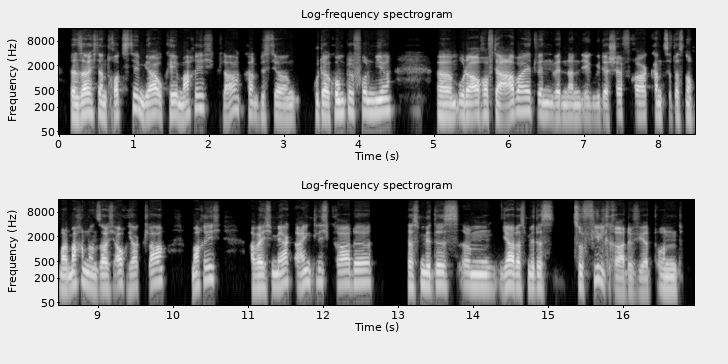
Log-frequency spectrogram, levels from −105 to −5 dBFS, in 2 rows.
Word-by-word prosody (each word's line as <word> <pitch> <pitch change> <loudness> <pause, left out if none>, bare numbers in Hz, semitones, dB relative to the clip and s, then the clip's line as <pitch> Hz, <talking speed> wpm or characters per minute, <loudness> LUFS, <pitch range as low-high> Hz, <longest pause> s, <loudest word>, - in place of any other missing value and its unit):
dann 120 -1 +4
sage 140 +3 +7
ich 140 - -13
dann 130 -4 +1
trotzdem: 135 +4 -1
„Ja 135 +3 +6
okay, 135 -1 +1
mache 125 +11 0
ich. 195 0 -9
Klar, 175 +1 -2
ka 135 -5 -4
bist 120 -1 -11
ja 115 -3 +1
'n 115 +6 -6 0.2
guter 125 -3 +2
Kumpel 145 +1 +2
von 145 0 0
mir.“ 155 +3 +3 0.6
Ähm, 120 -1 +3
oder 130 -1 +5
auch 130 +1 +5
auf 135 -1 0
der - - +5
Arbeit, 160 +6 +3
wenn 130 -3 -2
wenn 120 -1 -1
dann 115 -1 -3
irgendwie 115 0 -7
der - - -2
Chef 140 -1 -4
fragt: 130 -1 -1
„Kannst 130 -2 -2
du - - -13
das 125 - -4
noch 120 - -1
mal 115 -1 +4
machen?“ 140 +4 +3
Dann 120 -3 -2
sage 120 +1 +3
ich 110 - -16
auch: 140 -5 +2
„Ja 125 +1 -2
klar, 165 +4 0 0.3
mache 135 +8 0
ich.“ 190 +1 -5 0.4
Aber 120 0 +4
ich 115 - -8
merk 150 +5 +1
eigentlich 160 0 -3
gerade, 155 +2 +1 0.5
dass 125 +1 -3
mir 135 -2 +2
das, 135 -1 -1
ähm 125 -2 0
ja, 135 +3 +5
dass 125 -1 -1
mir 125 - -1
das 125 +8 -5 0.2
zu 130 - -3
viel 185 -3 -5
gerade 100 -4 -2
wird 100 0 -5
und 110 -3 -3
130 Hz, 225 wpm, -23 LUFS, 120-145 Hz, 0.6 s, sage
